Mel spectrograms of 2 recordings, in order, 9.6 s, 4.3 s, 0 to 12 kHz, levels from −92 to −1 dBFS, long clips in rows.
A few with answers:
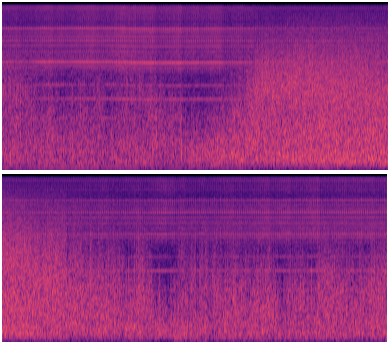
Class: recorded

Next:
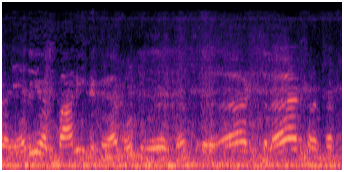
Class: recorded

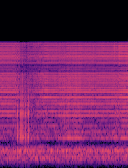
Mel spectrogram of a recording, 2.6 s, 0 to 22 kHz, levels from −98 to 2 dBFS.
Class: recorded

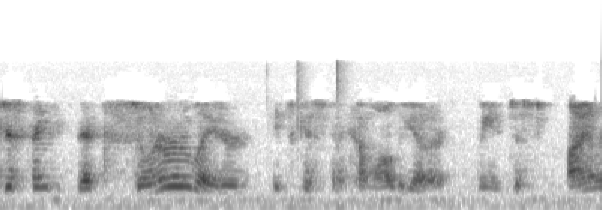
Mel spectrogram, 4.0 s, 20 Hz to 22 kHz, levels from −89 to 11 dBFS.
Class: recorded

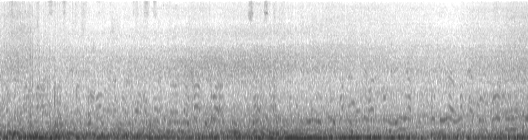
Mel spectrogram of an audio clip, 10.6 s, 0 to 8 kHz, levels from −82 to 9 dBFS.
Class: recorded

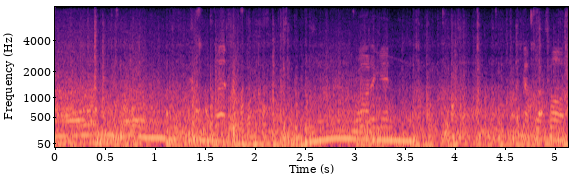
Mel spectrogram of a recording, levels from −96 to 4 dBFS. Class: recorded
